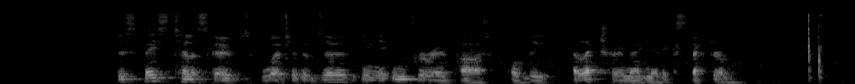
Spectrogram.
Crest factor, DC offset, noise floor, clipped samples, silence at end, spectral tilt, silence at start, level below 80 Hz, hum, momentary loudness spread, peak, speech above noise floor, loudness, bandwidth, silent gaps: 24 dB; under 0.1%; -75 dBFS; under 0.1%; 0.3 s; -5 dB/octave; 1.15 s; -64 dBFS; none; 8 LU; -18 dBFS; 36 dB; -40 LUFS; 11.5 kHz; none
